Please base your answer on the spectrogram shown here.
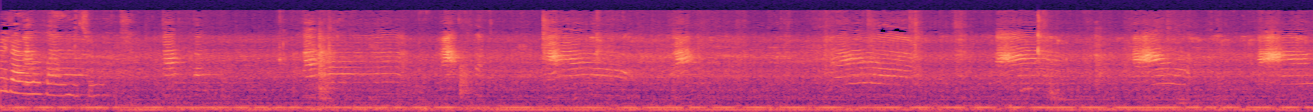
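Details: Cat meowing again and again, about eight arched mews that rise then fall in pitch, spaced a second or two apart over a steady low hum, with a few sharp clicks.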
